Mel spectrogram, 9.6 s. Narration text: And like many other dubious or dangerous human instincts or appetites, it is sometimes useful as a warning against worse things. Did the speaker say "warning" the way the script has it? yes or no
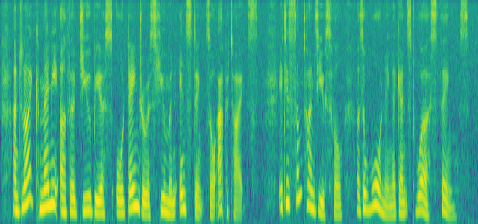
yes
